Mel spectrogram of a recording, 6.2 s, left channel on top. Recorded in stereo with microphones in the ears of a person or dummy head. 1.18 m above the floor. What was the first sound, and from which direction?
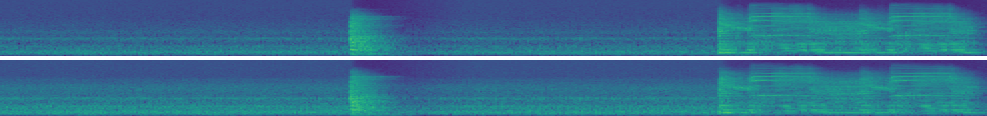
A gunshot, centre (ahead or behind).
